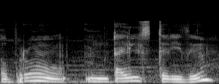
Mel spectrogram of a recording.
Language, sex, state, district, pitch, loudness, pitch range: Tamil, male, Tamil Nadu, Kanyakumari, 140 Hz, -12 LUFS, 130-160 Hz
